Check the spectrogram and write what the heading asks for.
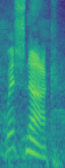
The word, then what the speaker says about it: Wozniak: Wishnock. You better pronounce these.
